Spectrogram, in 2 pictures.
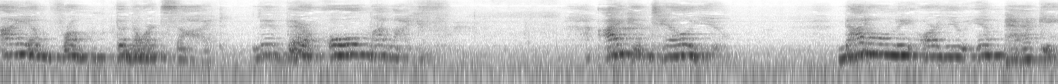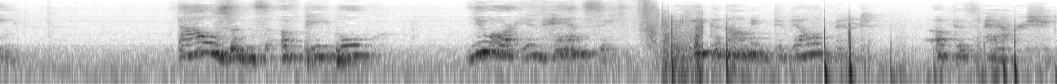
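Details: Adult woman with spasmodic dysphonia, speaking in public comment. Spasmodic dysphonia.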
